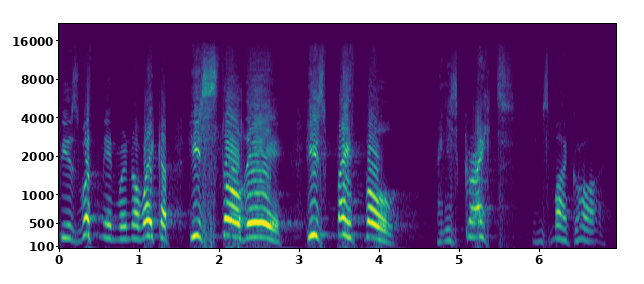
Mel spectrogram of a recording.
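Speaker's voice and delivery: loud, ringing preacher's delivery; preaching at full force. Acted. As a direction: preach it out to the congregation.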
